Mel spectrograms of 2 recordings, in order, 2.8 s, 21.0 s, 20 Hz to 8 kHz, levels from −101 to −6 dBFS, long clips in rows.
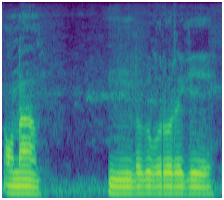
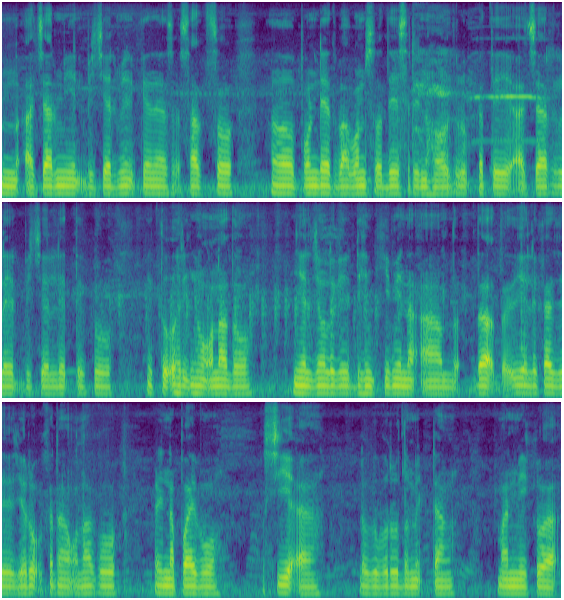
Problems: constant background noise, continuous background conversations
